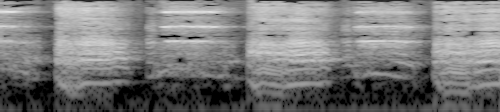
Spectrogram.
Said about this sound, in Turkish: Ancak tam dokunacakken Silenus'un eşeklerinden biri yüksek sesle anırır.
